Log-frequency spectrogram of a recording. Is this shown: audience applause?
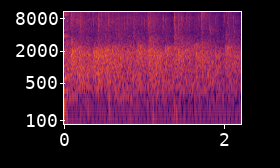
yes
